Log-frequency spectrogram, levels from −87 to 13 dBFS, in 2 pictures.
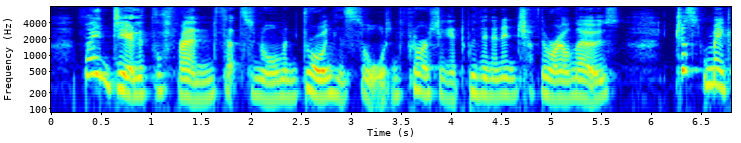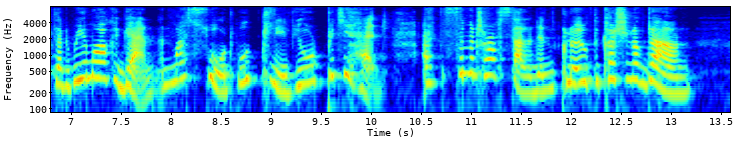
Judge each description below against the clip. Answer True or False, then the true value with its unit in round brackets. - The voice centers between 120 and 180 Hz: False (245 Hz)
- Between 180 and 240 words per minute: True (190 wpm)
